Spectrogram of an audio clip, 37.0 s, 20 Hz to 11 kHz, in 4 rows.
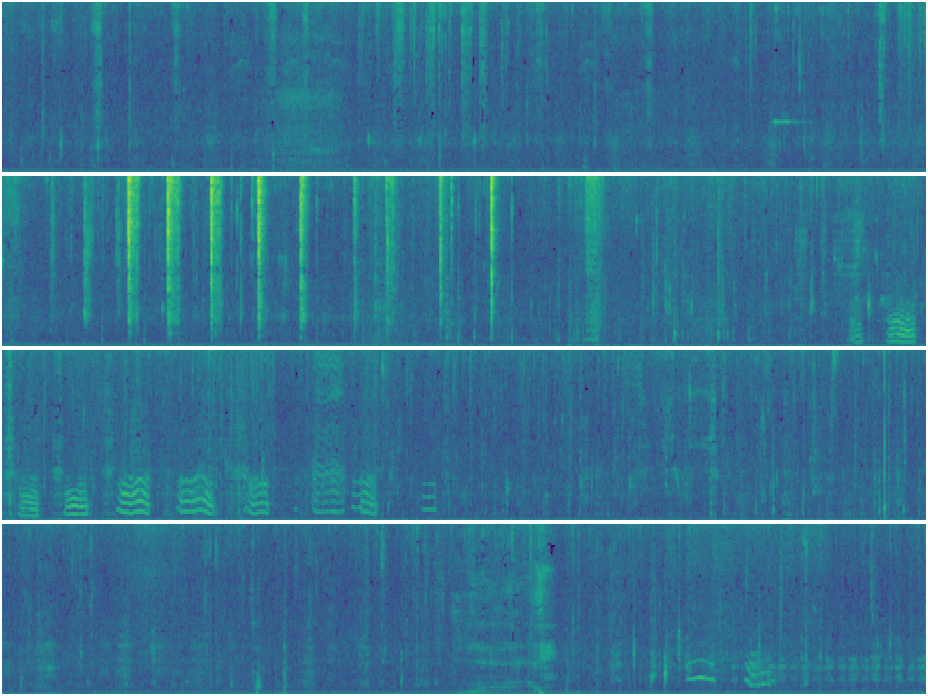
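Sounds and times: puppy squeaking: 0:07.7 - 0:08.1, 0:34.5 - 0:35.5.

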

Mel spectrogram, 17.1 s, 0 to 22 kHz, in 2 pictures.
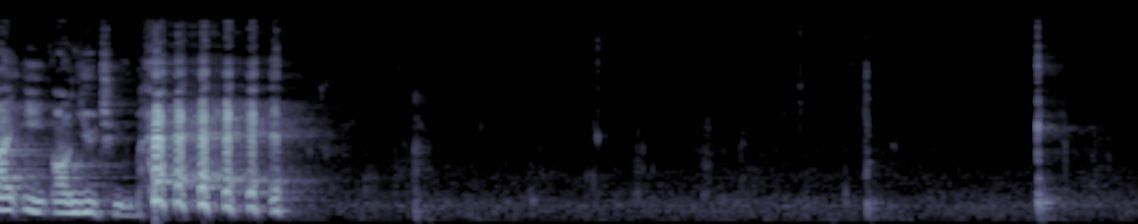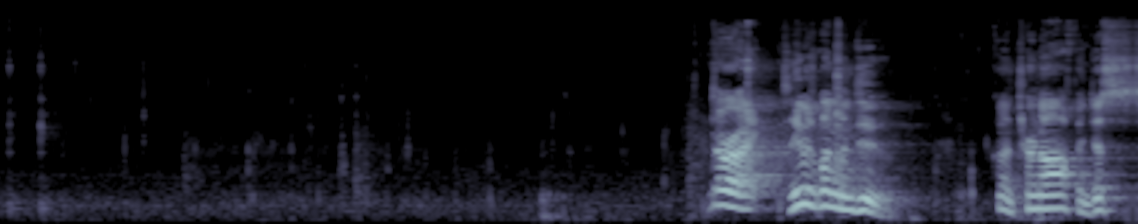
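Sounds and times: soft chewing: 0:02.4 - 0:13.9, 0:14.8 - 0:16.3.

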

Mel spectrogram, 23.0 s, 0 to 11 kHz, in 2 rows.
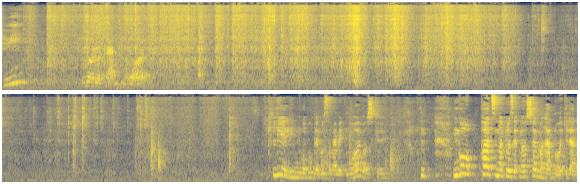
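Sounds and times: plastic mailer bag crinkling: 0:00.4 - 0:10.8.

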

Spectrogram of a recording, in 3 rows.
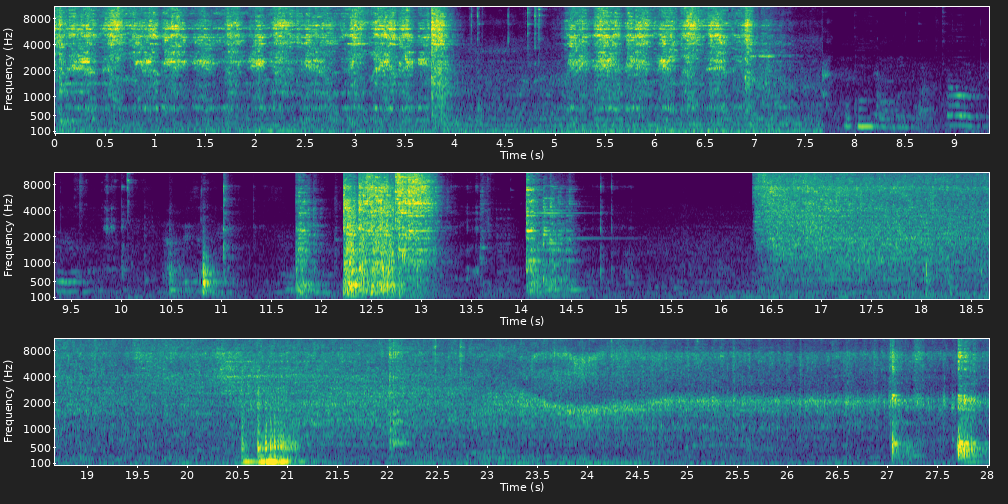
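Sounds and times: utensils clinking and scraping: 0:00.0 - 0:07.7, 0:11.8 - 0:15.1
batter sizzling in hot pan: 0:16.3 - 0:28.0.

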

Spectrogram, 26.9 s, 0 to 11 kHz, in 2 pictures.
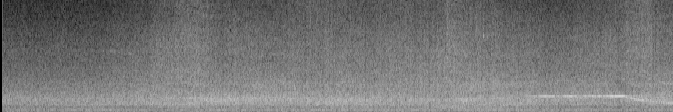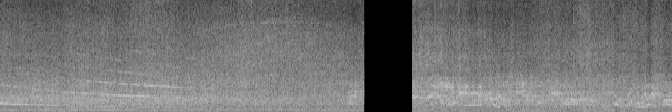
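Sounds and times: road traffic passing: 0:00.1 - 0:20.8, 0:21.7 - 0:26.9
police siren: 0:05.2 - 0:18.7, 0:21.7 - 0:26.9.

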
